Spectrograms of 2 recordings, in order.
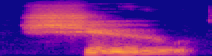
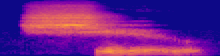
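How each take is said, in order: First: The s and y merge into sh. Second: The s and y merge into sh.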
